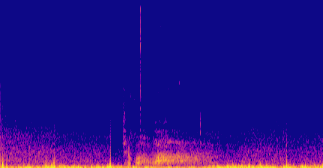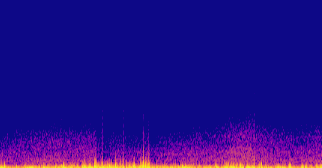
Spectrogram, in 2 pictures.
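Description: Wind blowing across the microphone at the canyon rim: a loud, gusting low rumble that rises and falls, with a fainter rushing hiss above it.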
